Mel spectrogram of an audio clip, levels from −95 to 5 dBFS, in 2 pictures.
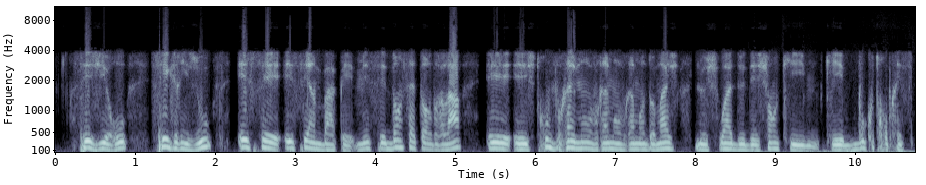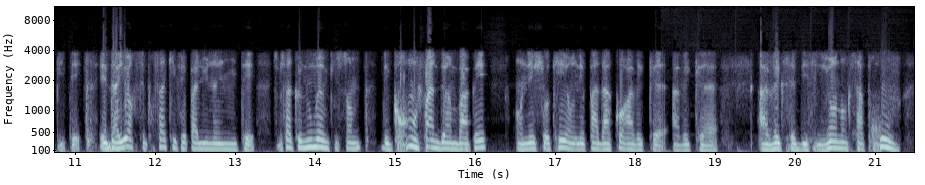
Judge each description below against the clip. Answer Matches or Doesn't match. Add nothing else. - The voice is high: Doesn't match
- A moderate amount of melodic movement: Matches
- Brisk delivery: Doesn't match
